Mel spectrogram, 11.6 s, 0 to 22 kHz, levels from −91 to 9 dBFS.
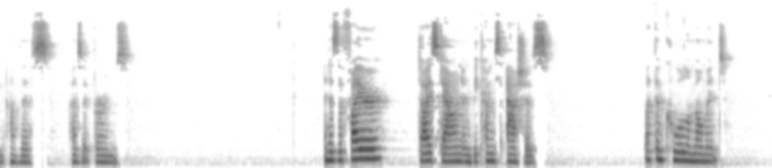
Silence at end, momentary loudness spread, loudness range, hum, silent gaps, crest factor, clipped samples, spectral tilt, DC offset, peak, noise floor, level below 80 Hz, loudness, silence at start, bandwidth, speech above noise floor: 0.7 s; 14 LU; 15 LU; none; none; 20 dB; under 0.1%; -4.5 dB/octave; under 0.1%; -12 dBFS; -78 dBFS; -72 dBFS; -29 LUFS; 0 s; 16 kHz; 49 dB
